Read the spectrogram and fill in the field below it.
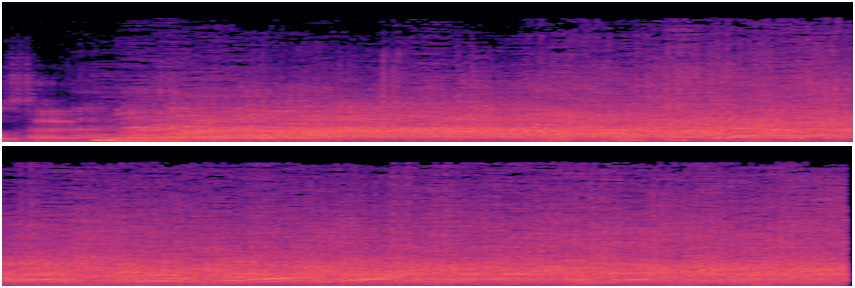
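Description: A studio audience laughs and claps.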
